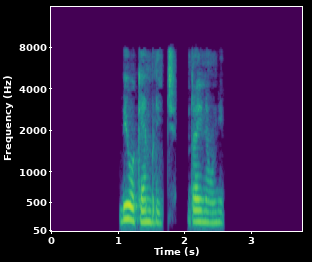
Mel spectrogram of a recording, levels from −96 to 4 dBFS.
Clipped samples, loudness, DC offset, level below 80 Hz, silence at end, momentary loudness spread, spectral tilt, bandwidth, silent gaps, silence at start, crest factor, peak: under 0.1%; -18 LUFS; under 0.1%; -62 dBFS; 1.2 s; 14 LU; -5.5 dB/octave; 8.4 kHz; 1.69-1.73 s, 1.89-2.03 s; 1.05 s; 20 dB; -2 dBFS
